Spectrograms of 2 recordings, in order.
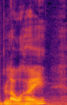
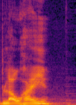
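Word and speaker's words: Blåhaj: I know it's technically Swedish, but I think it's pronounced blowhai, which makes sense cuz that would also be what you would call it in German.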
